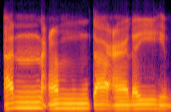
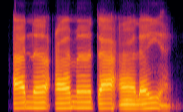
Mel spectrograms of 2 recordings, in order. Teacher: Jadi mim dan nun ini walaupun dia sukun ternyata ada gunahnya. Gunahnya hanya satu harakat. Nah, namanya gunah naqis ya, gunah yang memang kurang itu dia.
